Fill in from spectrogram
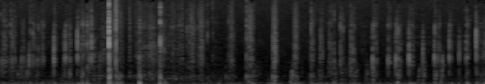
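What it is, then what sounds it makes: Paperback book. Long nails scratch a paperback manga book with paper pages held near the mic, and its pages are riffled and fanned. The result is an irregular, quiet run of dry scratching and papery rustles, punctuated by a few sharp, louder snaps early on.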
